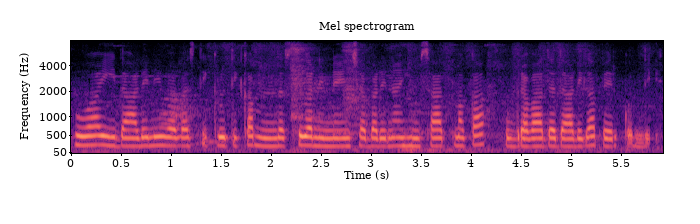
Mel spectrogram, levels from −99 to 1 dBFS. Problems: background sounds at intervals, background conversations at intervals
